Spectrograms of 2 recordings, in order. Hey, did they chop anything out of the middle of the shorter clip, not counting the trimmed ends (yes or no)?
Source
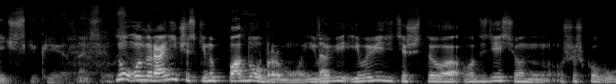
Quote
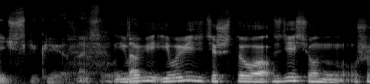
yes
